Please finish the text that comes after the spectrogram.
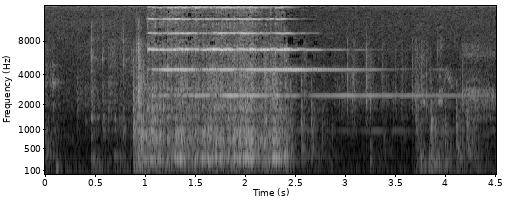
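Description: An old telephone is cranked to reach the operator, giving a ratcheting mechanical whir with a bright ringing tone for about a second and a half, followed by fainter clicks.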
